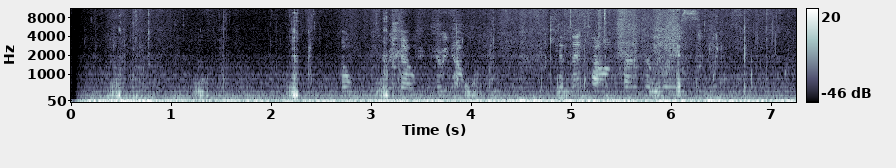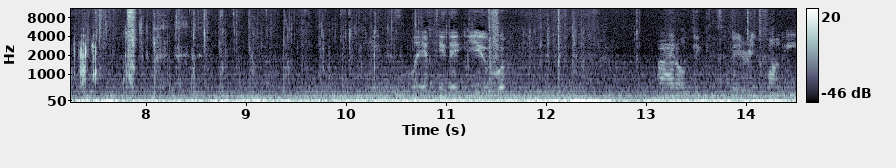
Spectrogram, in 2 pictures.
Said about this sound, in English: A vomiting puppy. Radio gold.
